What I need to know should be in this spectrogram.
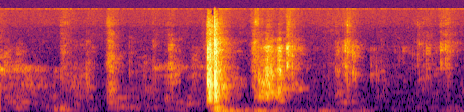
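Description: A keyboard is set down on a hard surface with a soft knock.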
